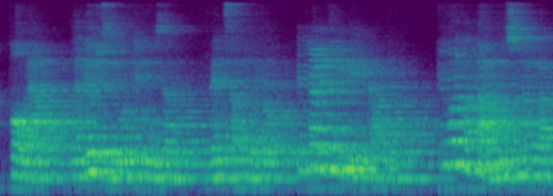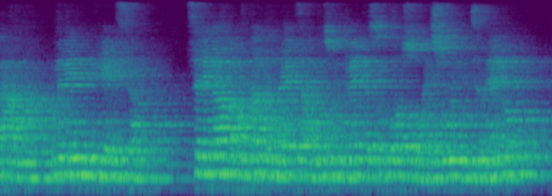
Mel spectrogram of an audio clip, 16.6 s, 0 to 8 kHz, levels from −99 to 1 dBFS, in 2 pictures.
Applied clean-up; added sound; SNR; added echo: none; none; none; reverberation time 2.1 s.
